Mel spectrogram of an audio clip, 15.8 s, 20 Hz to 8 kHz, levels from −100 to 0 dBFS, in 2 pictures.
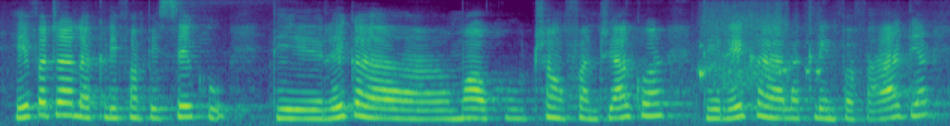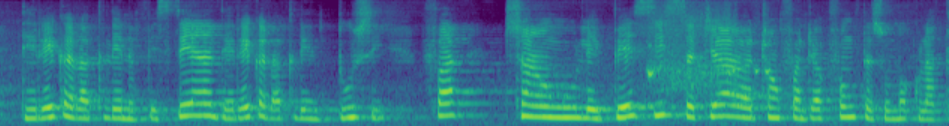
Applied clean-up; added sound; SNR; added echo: none; Car; 20 dB; reverberation time 1.2 s.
